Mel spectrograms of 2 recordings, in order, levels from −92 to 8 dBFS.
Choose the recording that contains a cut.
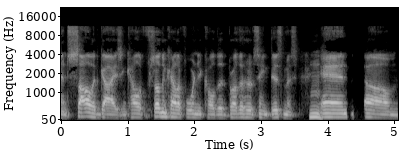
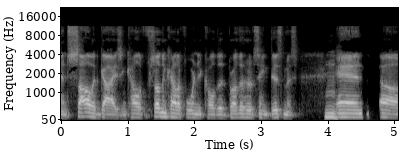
first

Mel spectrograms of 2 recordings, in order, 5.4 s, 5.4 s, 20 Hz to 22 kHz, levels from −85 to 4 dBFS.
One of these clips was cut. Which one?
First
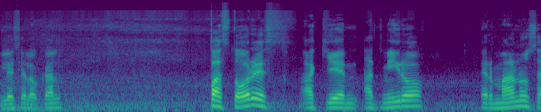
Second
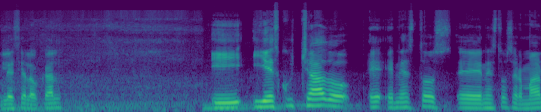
second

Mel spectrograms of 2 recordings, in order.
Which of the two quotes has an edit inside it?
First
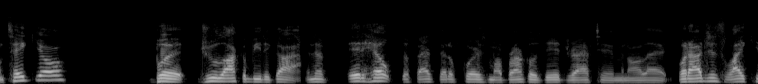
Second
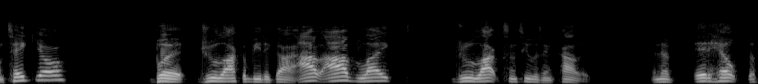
first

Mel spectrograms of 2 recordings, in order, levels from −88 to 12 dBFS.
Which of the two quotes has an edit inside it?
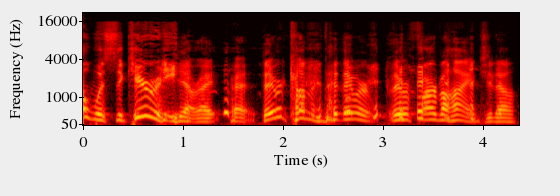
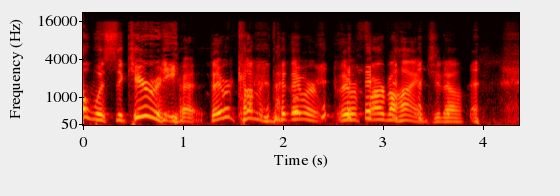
second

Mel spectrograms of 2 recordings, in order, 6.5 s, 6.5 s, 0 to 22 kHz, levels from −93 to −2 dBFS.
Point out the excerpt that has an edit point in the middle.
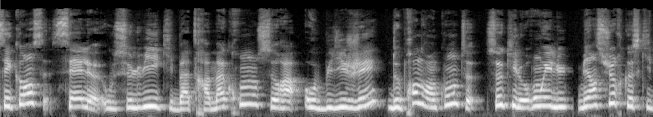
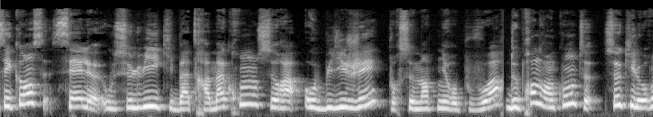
first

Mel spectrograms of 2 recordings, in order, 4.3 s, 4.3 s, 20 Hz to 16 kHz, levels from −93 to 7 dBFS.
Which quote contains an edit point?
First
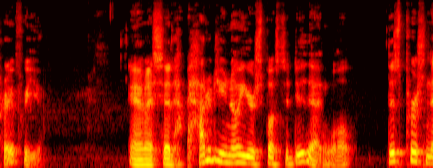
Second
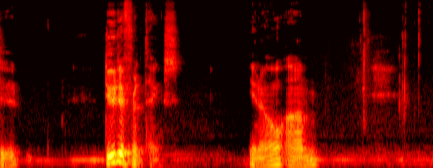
first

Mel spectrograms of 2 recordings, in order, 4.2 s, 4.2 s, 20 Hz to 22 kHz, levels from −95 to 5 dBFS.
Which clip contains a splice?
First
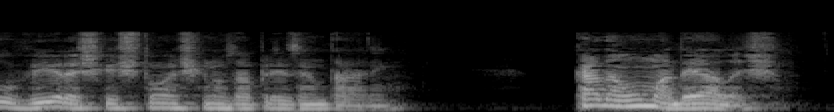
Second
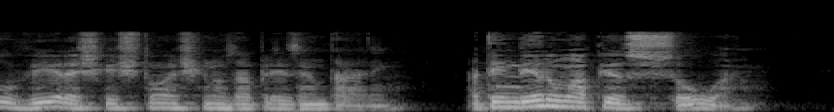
second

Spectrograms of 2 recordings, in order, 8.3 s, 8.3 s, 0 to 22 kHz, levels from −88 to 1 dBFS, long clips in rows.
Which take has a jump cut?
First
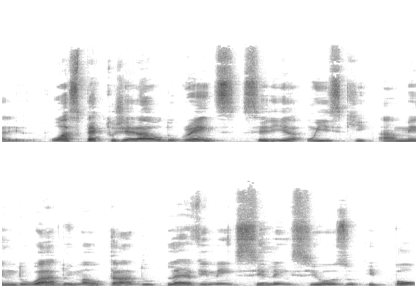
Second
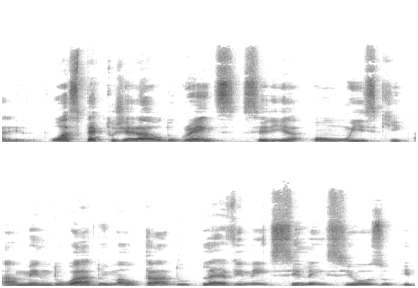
first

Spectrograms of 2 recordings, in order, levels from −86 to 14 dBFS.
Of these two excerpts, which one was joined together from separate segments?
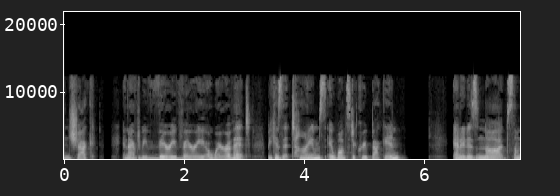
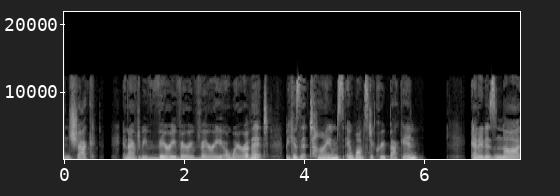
first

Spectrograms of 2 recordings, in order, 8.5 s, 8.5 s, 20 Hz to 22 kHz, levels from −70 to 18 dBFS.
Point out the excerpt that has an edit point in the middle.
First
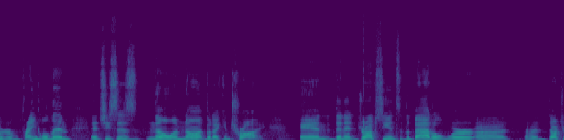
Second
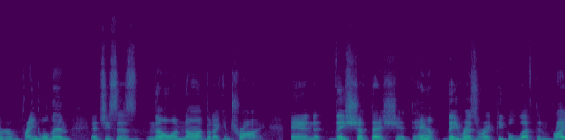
second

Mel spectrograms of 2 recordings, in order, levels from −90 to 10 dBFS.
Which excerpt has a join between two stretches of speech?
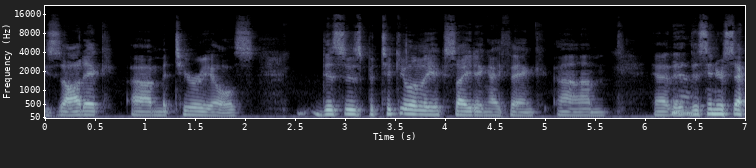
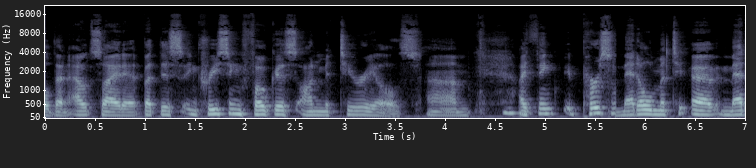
second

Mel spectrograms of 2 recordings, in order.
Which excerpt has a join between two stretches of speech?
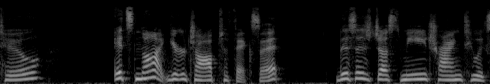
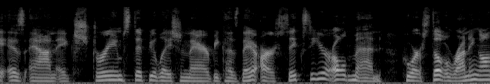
first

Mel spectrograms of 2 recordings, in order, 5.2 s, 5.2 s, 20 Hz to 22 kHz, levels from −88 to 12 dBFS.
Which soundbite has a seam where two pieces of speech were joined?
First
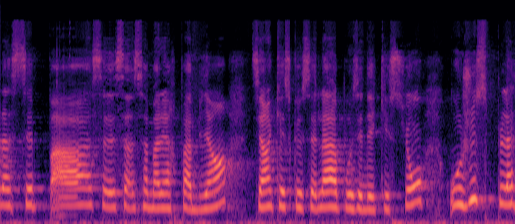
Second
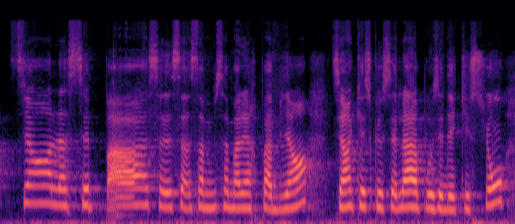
first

